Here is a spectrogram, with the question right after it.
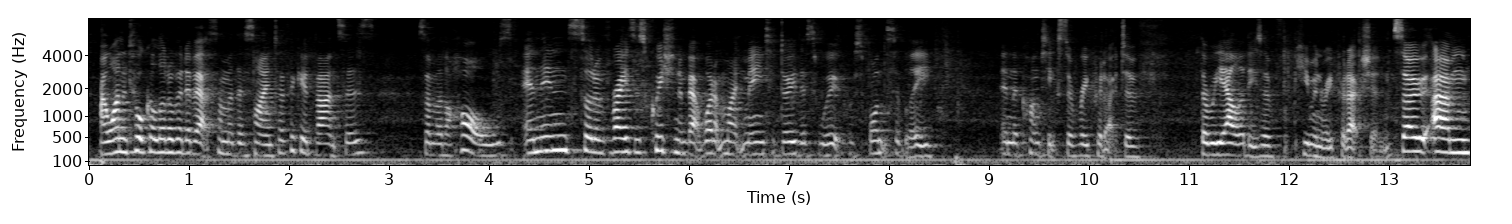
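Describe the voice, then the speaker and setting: A woman with a New Zealand accent speaks at a fairly quick pace and medium pitch with ordinary pitch variation, over noticeable background noise and audible room echo. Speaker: bioethics researcher. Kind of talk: panel talk.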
